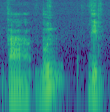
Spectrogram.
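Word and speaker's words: 나뭇잎: 그럼 발음하니까 어떻게 돼요? 나문 잎. 니은 첨가됐죠?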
